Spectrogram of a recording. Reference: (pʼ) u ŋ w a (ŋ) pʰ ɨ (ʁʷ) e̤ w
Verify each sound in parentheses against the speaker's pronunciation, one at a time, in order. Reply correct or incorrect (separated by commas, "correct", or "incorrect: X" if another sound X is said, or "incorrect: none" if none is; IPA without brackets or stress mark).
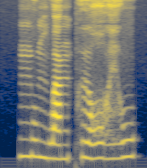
incorrect: m, correct, correct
